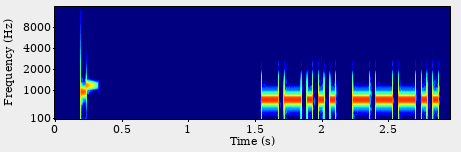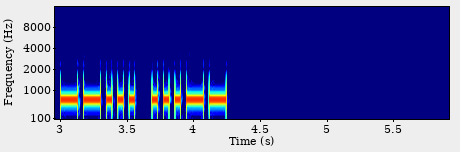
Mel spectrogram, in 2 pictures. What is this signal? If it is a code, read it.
Morse code, heard as a keyed tone, about 28 wpm, 700 Hz. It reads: 7873
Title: Common Cut Numbers - 4-Digit 28wpm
